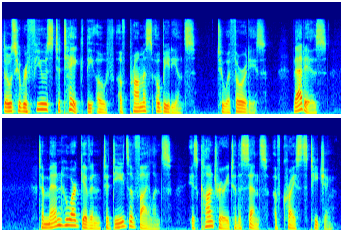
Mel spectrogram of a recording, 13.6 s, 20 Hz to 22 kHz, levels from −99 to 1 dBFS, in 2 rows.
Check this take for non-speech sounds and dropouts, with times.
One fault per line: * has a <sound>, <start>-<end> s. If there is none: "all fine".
all fine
